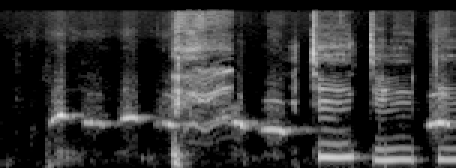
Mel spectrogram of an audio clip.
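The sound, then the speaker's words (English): Someone whistles a short, easygoing hold-music-style melody, gliding between steady notes, with a few hummed or sung tones joining toward the end. “Elevator you know music. That. It's hold music.”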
